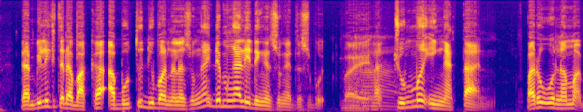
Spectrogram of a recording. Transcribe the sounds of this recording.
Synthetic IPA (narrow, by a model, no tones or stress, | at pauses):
danbilak̬it̪adabakaʔabut̪udibuaŋdalams̬uŋajdiaməŋalɪdəŋans̬uŋajt̪ərsəbʊ̰t̪̚bala̰t͡ʃumãʔiŋat̪a̰n | paɾuːlama̰ʔ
